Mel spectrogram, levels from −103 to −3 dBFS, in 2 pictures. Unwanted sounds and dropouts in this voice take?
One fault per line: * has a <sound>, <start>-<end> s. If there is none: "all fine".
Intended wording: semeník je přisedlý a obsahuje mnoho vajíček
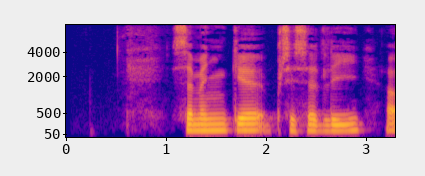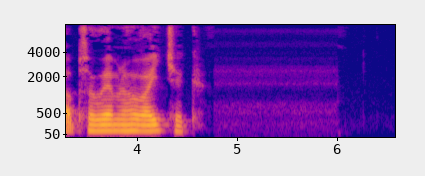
all fine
